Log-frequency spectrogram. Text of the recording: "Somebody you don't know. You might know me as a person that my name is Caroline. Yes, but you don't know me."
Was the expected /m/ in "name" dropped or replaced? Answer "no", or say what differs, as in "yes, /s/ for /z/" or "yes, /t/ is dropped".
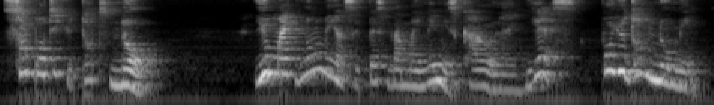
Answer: no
